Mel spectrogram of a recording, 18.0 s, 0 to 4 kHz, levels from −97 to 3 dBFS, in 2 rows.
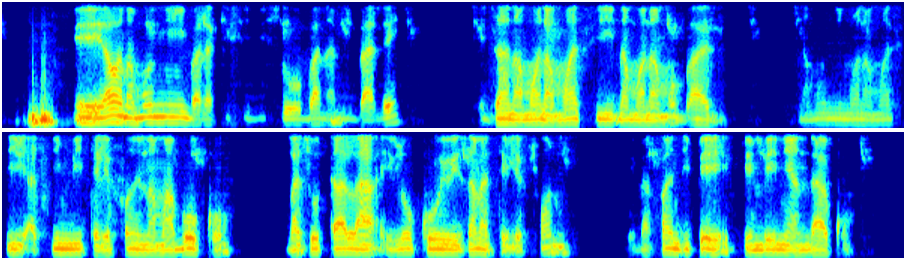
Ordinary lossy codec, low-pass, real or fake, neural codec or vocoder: AAC, 32 kbps; 3.6 kHz; fake; codec, 16 kHz, 16 kbps, FunCodec, trained on LibriTTS, 50 frames a second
